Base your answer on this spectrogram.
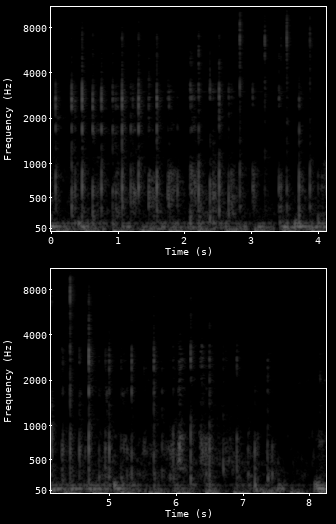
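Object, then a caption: Faux leather e-reader case. Long nails tap and scratch a closed teal faux leather e-reader cover and its edge. The result is a quick, irregular run of short, dry clicks with bright tips over a steady low rumble.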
